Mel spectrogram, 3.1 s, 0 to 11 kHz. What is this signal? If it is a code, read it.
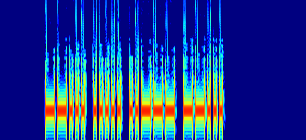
Morse code, heard as a keyed tone, about 40 wpm, 700 Hz. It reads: 7527
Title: Numbers - 4-Digit 40wpm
